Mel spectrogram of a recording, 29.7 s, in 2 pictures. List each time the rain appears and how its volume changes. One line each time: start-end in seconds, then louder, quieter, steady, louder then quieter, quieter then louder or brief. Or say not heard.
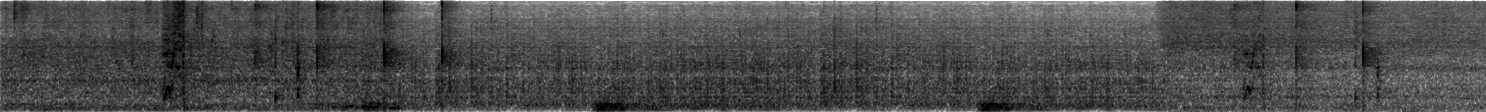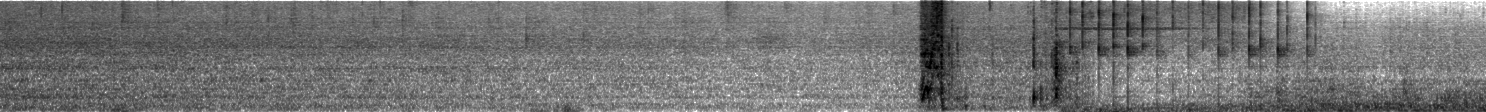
0.0-29.6 quieter.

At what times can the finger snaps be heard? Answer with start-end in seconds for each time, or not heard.
2.5-4.7, 12.3-13.9, 25.4-28.1.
